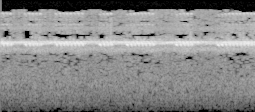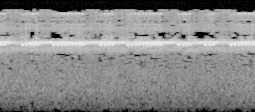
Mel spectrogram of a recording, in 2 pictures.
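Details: Insect calling in a bright, narrow buzz of quick repeated pulses, grouped into slightly uneven bursts that run end to end without silence.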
